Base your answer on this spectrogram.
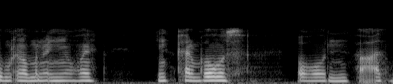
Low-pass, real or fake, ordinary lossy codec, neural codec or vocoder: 5.4 kHz; fake; AAC, 32 kbps; autoencoder, 22.05 kHz, a latent of 192 numbers a frame, VITS, trained on many speakers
